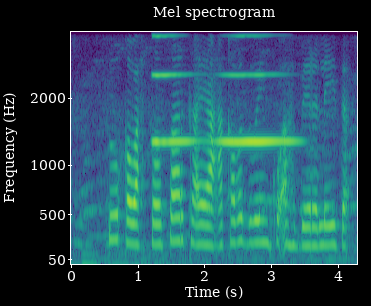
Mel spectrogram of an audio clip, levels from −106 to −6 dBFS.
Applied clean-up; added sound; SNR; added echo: none; Wind instrument, woodwind instrument; -4 dB; none.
